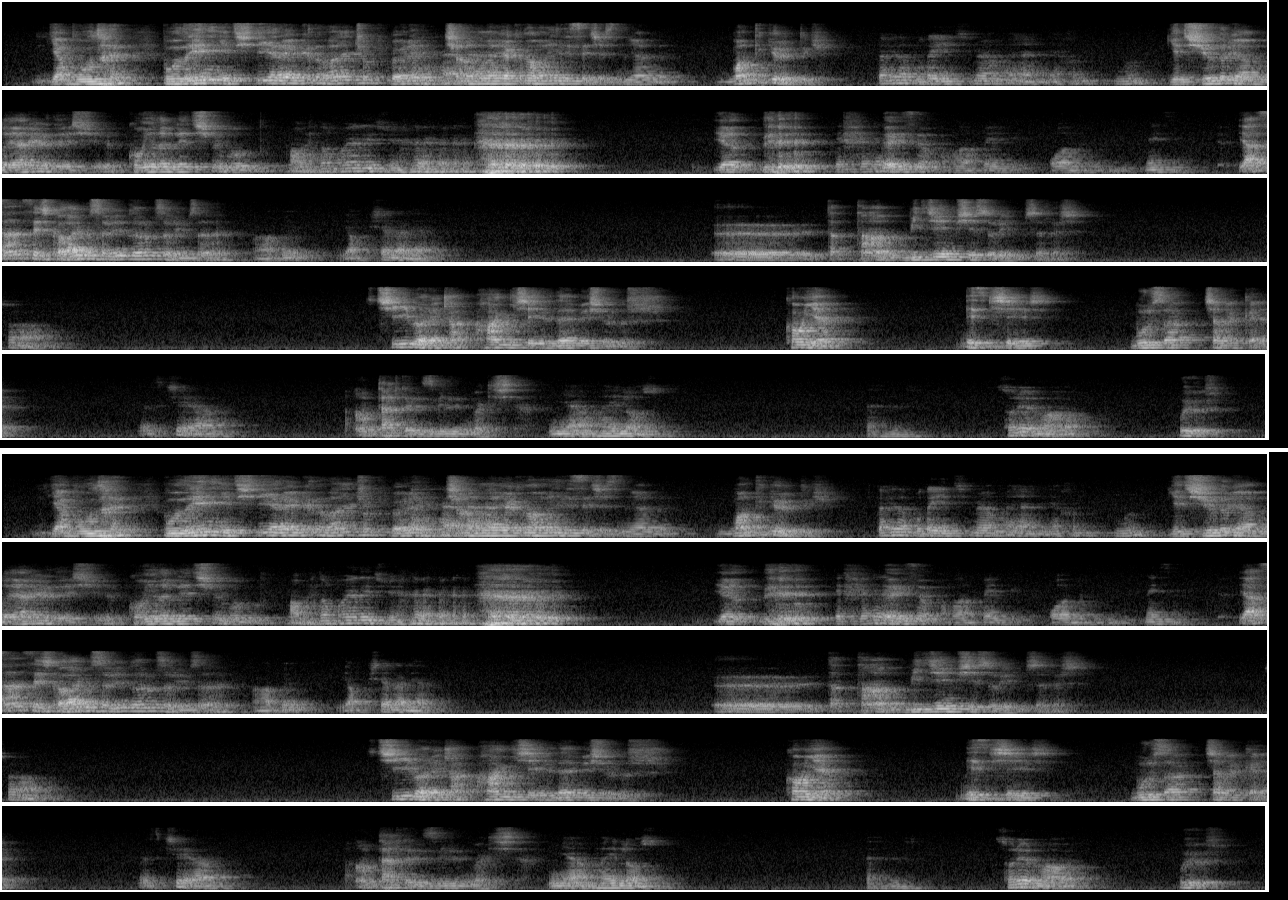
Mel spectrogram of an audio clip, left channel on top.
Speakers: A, on the right; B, on the left.
A: İki
B: Ya
A: is-
B: buğday, <laughs> buğdayın yetiştiği yere yakın olan en çok böyle
A: <laughs>
B: İç Anadolu'ya yakın olan ili seçesim geldi.
A: Yani
B: Mantık yürüttük.
A: Kütahya'da buğday yetişmiyor ama yani yakın mı?
B: Yetişiyordur ya buğday her yerde yetişiyor. Konya'da bile yetişmiyor mu bu-
A: Abi
B: buğday?
A: zaten Konya'da yetişiyor. <laughs>
B: <laughs> Ya <laughs>
A: Geç Kütahya da
B: neyse.
A: bilmiyorum tam olarak belki olabilir dediğin gibi. Neyse.
B: Ya sen seç kolay mı sorayım zor mu sorayım sana?
A: Abi yap bir şeyler ya.
B: Ee, ta- tamam bileceğim bir şey sorayım bu sefer.
A: Sor abi.
B: Çiğ börek ha- hangi şehirde meşhurdur? Konya,
A: Hı
B: Eskişehir,
A: hı.
B: Bursa, Çanakkale.
A: Eskişehir abi.
B: Tamam tertemiz bildin bak işte.
A: Ya hayırlı olsun. Ee, soruyorum abi.
B: Buyur.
